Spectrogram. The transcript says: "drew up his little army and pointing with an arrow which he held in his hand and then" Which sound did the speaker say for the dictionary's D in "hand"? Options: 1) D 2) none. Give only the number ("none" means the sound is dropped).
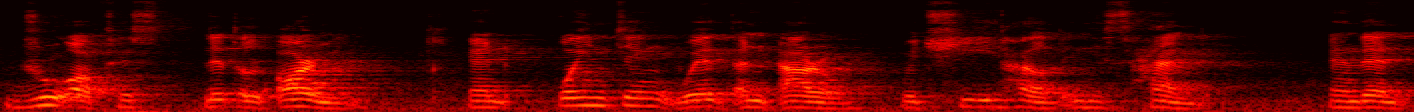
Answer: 1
